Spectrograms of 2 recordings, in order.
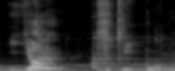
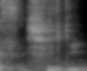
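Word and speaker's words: よんひき: Trong trường hợp đó, đó là "yon-hiki" (bốn con chó), chứ không phải "shi-hiki" (bốn con chó). "Shi-hiki" khó phát âm.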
